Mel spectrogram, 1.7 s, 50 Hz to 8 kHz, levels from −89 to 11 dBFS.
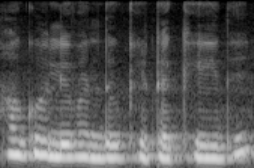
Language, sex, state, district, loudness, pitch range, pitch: Kannada, female, Karnataka, Bidar, -11 LUFS, 175-215 Hz, 185 Hz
